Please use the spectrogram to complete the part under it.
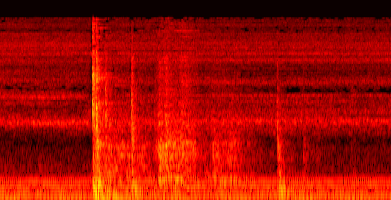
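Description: A frying pan scrapes against a stove grate.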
